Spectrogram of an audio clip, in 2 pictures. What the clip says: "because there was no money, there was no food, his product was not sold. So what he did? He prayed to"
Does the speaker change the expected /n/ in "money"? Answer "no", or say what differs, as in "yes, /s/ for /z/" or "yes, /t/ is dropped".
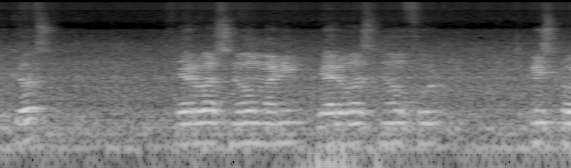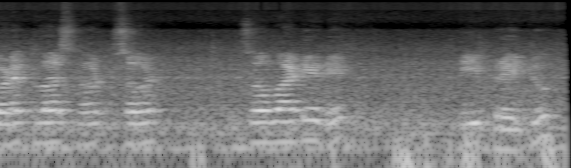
no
